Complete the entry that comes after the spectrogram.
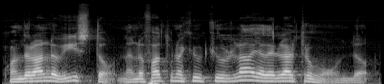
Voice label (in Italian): "chiucchiurlaia", crespinese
